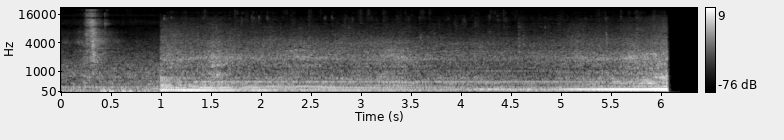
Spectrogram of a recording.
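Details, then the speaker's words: 2006 Buick Rendezvous 3.5: new Delphi fuel pump installed, flow test repeated; steady low electric hum building slightly toward the end with no whine or stutter; flows, about 45 seconds like the old pump. "It's flowing."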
